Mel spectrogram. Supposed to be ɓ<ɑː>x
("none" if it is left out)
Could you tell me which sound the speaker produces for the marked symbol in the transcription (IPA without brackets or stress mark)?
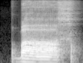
aː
